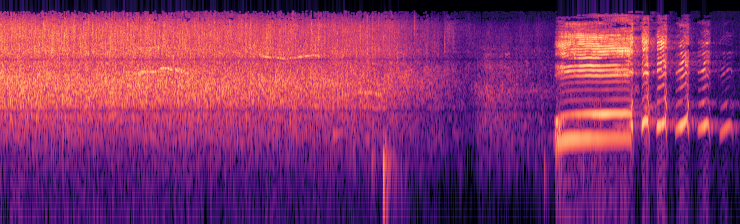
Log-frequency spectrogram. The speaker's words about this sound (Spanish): Chao, un fuerte aplauso para mi amiga.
